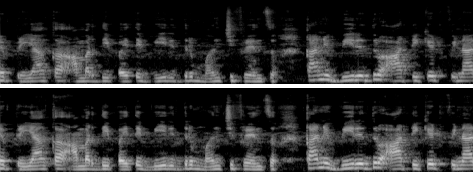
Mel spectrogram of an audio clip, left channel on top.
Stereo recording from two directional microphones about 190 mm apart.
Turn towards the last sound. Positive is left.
turn(degrees=-20)  # may be behind; listen again after turning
